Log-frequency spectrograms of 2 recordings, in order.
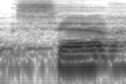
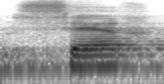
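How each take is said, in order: First: « cerf » dit sèr, le F muet; cerf, F silent. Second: « cerf » dit sèr, sans le F final; cerf, F silent. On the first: (« cerf » sans prononcer le F) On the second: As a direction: say « cerf » with no F sound at the end. (« cerf » prononcé sans le F) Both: Shown as a demonstration. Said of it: "là on ne prononce pas le F".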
